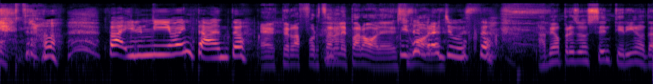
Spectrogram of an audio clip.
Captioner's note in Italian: risate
